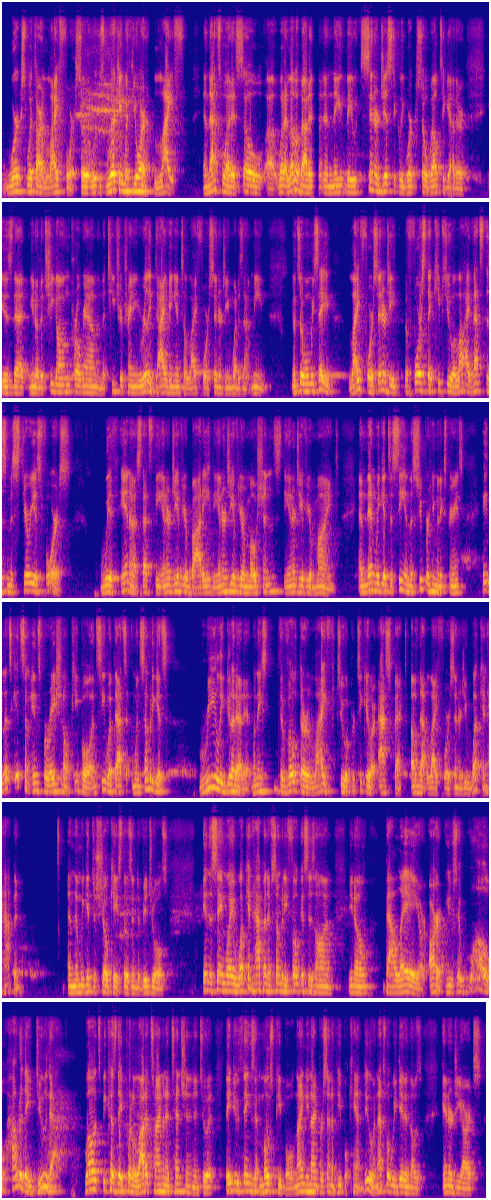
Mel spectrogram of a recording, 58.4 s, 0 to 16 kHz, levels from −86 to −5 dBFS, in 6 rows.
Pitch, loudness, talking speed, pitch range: 125 Hz, -21 LUFS, 200 wpm, 115-145 Hz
